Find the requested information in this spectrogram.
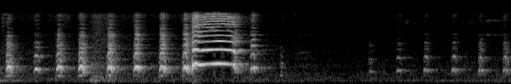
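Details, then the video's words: Pet rooster making a different noise when scared: a run of sharp, evenly spaced clucks, about four per second, building to one loud, harsh, drawn-out squawk near the middle, then quieter clucks resume after a short pause. "Sammy makes different noise when he is scared."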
